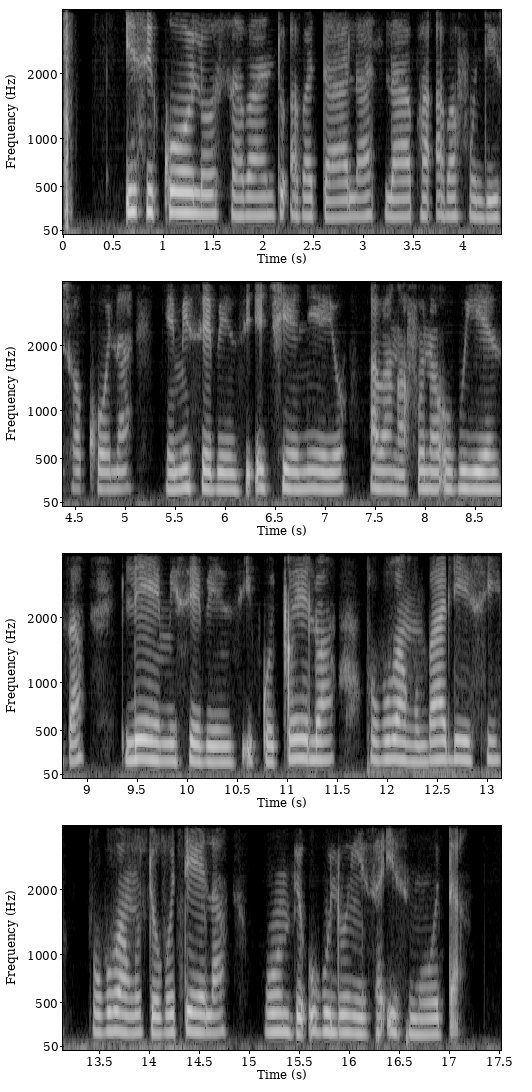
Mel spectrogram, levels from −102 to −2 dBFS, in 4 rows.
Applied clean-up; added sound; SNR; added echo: neural diffusion model UNIVERSE++.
